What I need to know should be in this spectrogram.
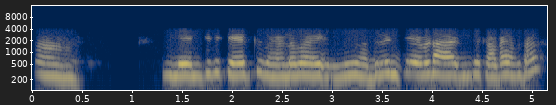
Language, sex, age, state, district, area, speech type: Malayalam, female, 30-45, Kerala, Alappuzha, rural, conversation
